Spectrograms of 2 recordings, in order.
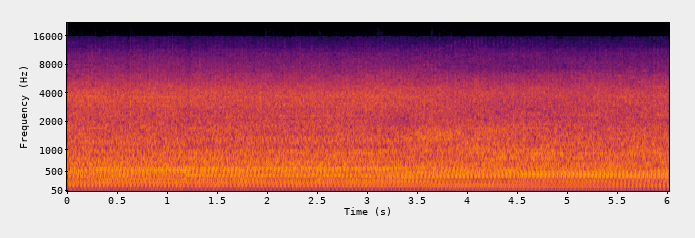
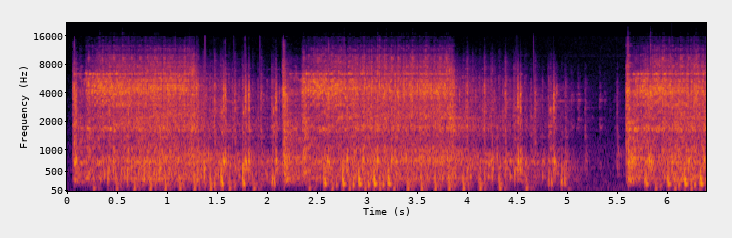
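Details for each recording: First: Snapper RER Comet mower on a dead cold start, choke then off, after running Mechanic in a Bottle through the fuel: even, steady idle with a smooth regular beat, no misses; normal idle. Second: Snapper RER Comet riding mower that sat about a year, before a Mechanic in a Bottle fuel treatment (plug good, air filter checked, choke off): the small engine surges and sags with loose, irregular firing; rough running, likely fuel related.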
